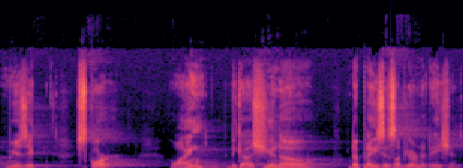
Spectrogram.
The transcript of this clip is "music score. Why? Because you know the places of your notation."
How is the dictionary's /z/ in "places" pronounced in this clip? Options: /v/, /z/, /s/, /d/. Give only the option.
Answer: /s/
